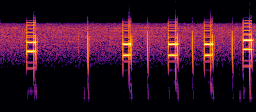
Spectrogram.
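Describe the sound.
Touch-tone dialing of a telephone number over a phone line: five short, steady dual-tone beeps at uneven intervals, with faint clicks between them over a low line hiss.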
